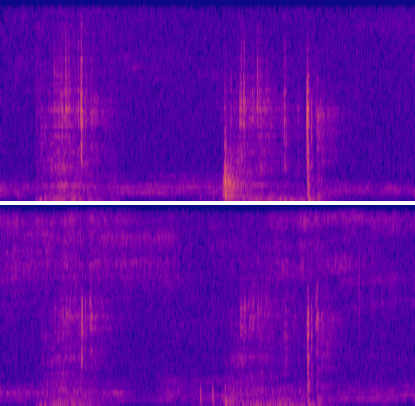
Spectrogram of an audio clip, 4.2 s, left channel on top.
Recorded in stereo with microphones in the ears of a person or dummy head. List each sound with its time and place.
0.3 s a drawer: 75° left (ahead or behind), 4 m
